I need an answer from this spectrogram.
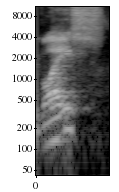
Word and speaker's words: Blaise: Uh, how do I pronounce your last name? Blaze. Yeah, Blaze. Blaze.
